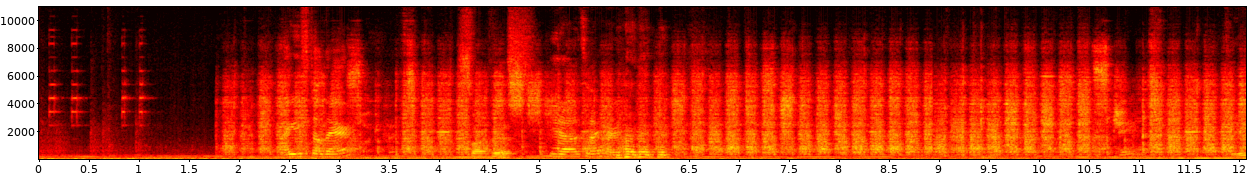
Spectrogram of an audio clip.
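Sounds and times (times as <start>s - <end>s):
pulsing radio static: 1.8s - 12.0s.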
